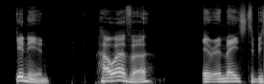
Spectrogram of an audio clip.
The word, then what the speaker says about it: Guinean: say it wrong however i've said it right guinean however it remains to be seen whether things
